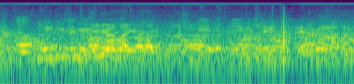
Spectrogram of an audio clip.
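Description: Chatter of spectators near the backstop, with one sharp pop about three and a half seconds in as the pitch reaches the plate: the baseball smacking into the catcher's mitt.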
